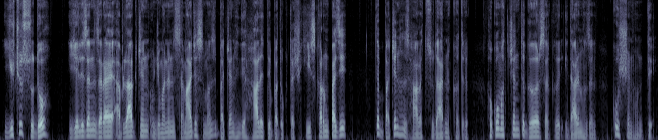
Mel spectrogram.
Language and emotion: Kashmiri, neutral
